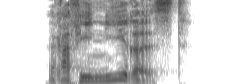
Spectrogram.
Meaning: second-person singular subjunctive I of raffinieren
- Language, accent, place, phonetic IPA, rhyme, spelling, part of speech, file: German, Germany, Berlin, [ʁafiˈniːʁəst], -iːʁəst, raffinierest, verb, De-raffinierest.ogg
